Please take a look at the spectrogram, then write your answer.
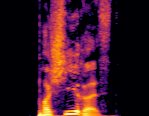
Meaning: second-person singular subjunctive I of pochieren
- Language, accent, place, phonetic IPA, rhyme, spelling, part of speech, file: German, Germany, Berlin, [pɔˈʃiːʁəst], -iːʁəst, pochierest, verb, De-pochierest.ogg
